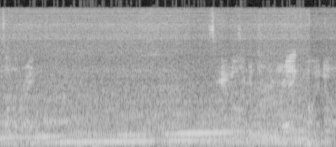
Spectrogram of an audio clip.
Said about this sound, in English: Tight to the apex, accelerate up to the orange cones on the right.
